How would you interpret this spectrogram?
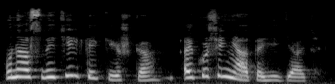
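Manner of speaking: loud, high scornful retort; contemptuous. A narrator's reading. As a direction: toss it off with disdain. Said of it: "кажу я зневажливо". (зневажливо)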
